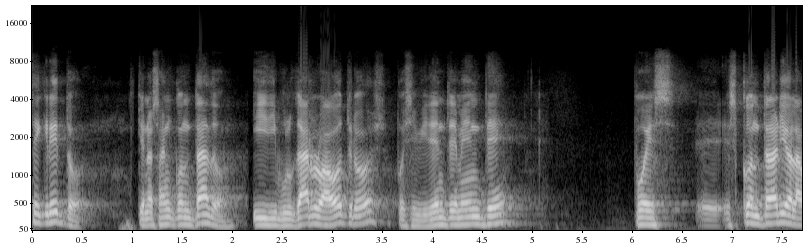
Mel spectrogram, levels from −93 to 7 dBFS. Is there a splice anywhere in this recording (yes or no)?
yes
